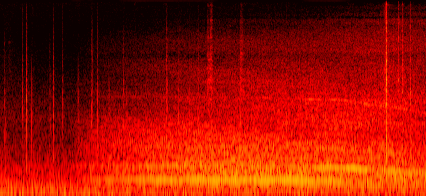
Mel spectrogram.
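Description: A car driving up and pulling to a stop: engine and tyre noise growing louder from about a second in, holding, then easing off near the end. A few light clicks in the first second.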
